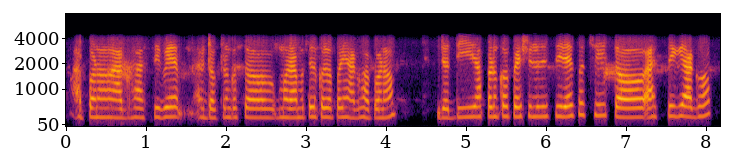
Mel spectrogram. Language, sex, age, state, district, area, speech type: Odia, female, 30-45, Odisha, Sambalpur, rural, conversation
